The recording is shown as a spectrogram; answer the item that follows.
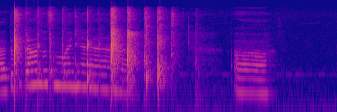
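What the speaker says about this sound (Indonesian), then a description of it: "Ya, tepuk tangan untuk semuanya." Primary school scout pupils clap their hands in a quick uneven series, close by, while children's voices call out loudly over and between the claps.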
